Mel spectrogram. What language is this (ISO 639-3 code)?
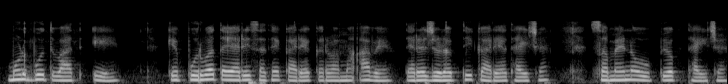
guj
